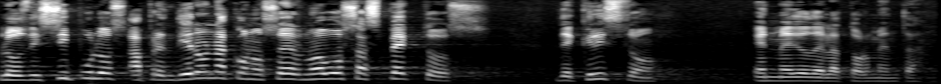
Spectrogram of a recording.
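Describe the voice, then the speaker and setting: A man with a notably high voice preaches a sermon to his congregation, turning to them directly and slipping in joking remarks. His words ring out with a long hall reverb, as if recorded in a big sanctuary. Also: unhurried. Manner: addresses the congregation directly, playful asides. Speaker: pastor.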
